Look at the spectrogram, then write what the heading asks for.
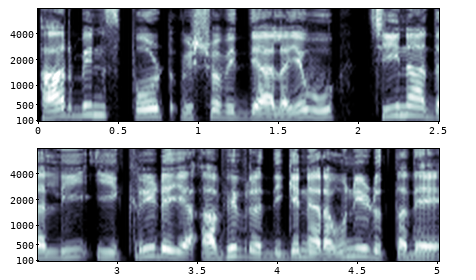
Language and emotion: Kannada, neutral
